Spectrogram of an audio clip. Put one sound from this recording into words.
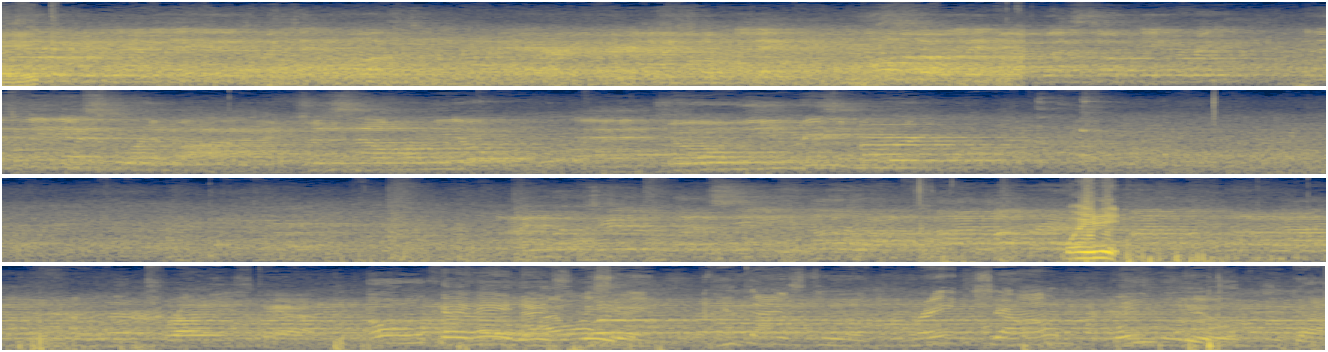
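A man speaks into a microphone, heard over loudspeakers echoing through a large hall.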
